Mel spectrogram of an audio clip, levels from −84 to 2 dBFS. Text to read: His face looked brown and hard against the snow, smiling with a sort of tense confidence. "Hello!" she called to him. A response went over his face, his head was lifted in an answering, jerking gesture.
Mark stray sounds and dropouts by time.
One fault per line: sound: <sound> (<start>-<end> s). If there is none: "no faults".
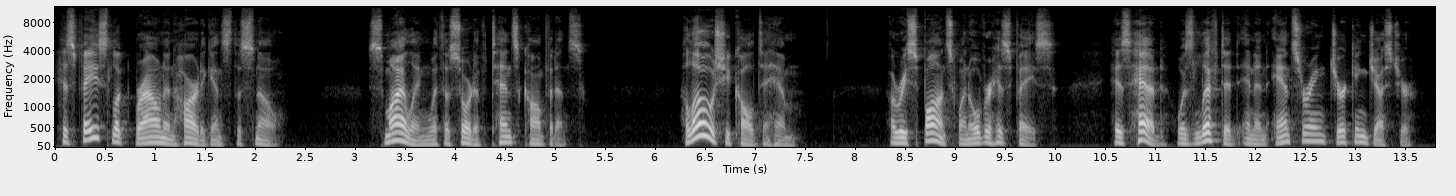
no faults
